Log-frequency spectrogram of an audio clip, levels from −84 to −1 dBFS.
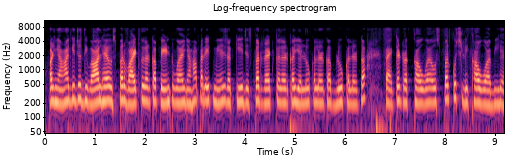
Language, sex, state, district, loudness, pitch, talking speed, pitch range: Hindi, female, Chhattisgarh, Bilaspur, -18 LUFS, 205 Hz, 280 wpm, 200-220 Hz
